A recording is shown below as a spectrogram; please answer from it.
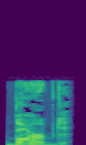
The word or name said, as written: barbed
